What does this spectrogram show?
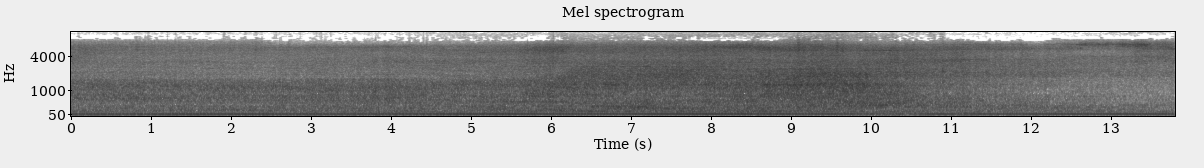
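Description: Class 43 HST power car going by close, its diesel engine running with a steady low drone, followed by the Mark 3 coaches rolling past on the rails, loudest in the middle.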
